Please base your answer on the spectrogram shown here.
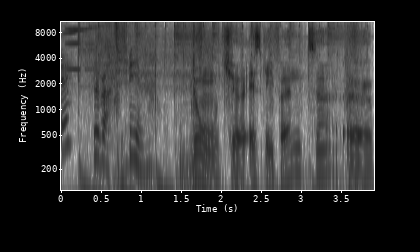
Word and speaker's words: Escape Hunt: Donc Escape Hunt, prononcé escape comme l'échappée en anglais et hunt comme la chasse, puisque c'est une chasse d'évasion.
